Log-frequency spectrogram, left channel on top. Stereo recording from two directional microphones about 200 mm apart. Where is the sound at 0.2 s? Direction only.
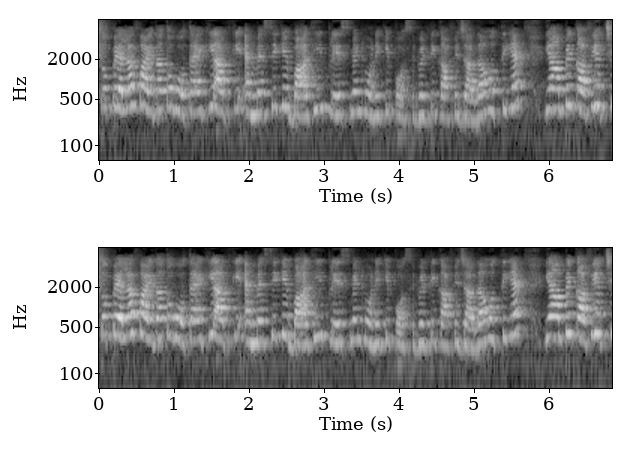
Centre (ahead or behind).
